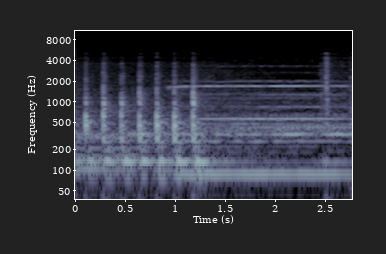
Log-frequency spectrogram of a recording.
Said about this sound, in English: She told me to wait, then she went over and knocked on the door.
